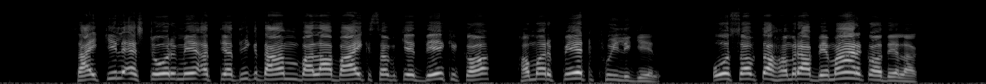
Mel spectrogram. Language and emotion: Maithili, disgusted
